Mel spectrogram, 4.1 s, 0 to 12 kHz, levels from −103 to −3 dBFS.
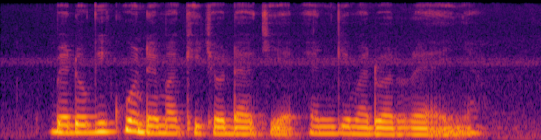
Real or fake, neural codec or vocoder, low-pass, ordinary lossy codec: real; none; 10.8 kHz; none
